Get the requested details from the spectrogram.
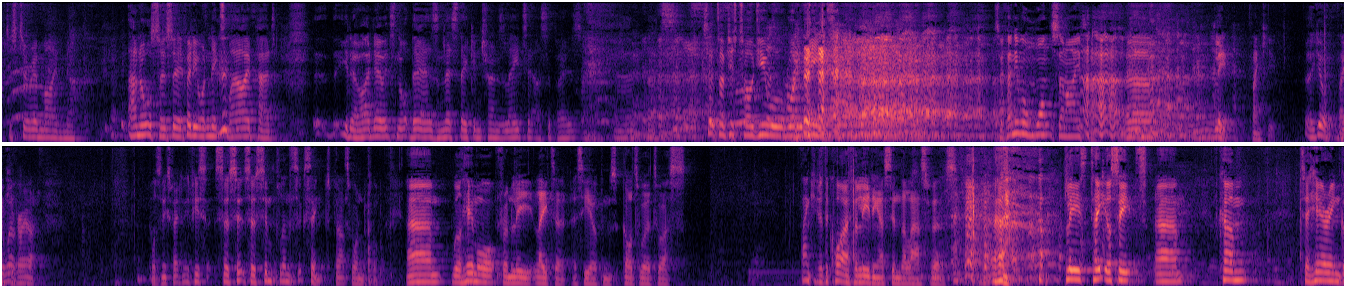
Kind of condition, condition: setting, live audience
